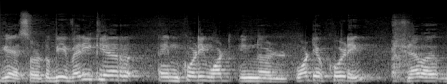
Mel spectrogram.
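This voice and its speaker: Talking at a fairly quick pace with ordinary pitch variation, the speaker is heard over noticeable background noise and audible room echo. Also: man. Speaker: programming teacher. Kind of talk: lecture.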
